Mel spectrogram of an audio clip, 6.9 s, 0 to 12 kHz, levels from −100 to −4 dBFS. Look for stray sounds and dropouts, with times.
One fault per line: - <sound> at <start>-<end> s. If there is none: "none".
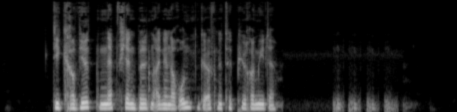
- laugh at 5.0-6.0 s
